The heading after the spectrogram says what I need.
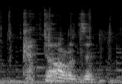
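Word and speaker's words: quatorze: des in French is tre t 14 is ctors ctors ctors 15 is cans cans and says is 16.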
